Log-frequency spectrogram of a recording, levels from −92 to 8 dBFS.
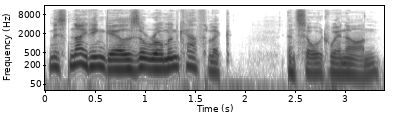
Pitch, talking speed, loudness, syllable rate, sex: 145 Hz, 195 wpm, -16 LUFS, 6.2 syllables/s, male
